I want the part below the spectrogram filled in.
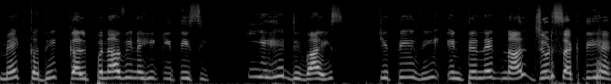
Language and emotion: Punjabi, surprised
